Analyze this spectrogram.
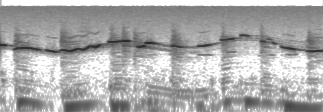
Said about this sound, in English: including whistles that your high school track coach favored when he was in a bad mood, and that guy up the street who can whistle like nobody's business.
